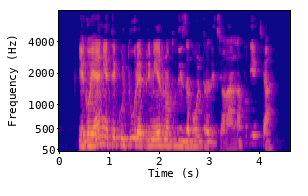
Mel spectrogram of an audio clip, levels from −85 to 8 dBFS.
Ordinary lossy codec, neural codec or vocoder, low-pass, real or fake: none; none; 7.2 kHz; real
